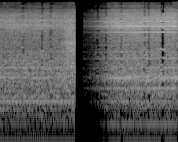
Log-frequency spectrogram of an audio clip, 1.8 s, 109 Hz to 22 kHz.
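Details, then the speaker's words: Turbomolecular pump evacuating a gassy 4B/603E radar tetrode valve through its opened pinch seal, heard almost at its full speed of 50,000 RPM. Steady, thin, high-pitched whine at even pitch over a rushing background. Normal running. "I'm able to hear the turbo pumps now almost at full speed. These rotate at one heck of a speed, so 50,000 RPM."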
